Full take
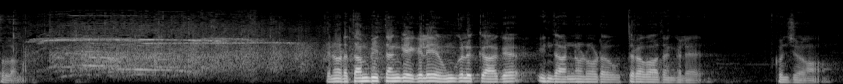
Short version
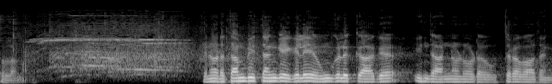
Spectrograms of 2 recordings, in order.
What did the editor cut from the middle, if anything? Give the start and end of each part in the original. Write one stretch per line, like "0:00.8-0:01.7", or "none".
0:01.8-0:03.0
